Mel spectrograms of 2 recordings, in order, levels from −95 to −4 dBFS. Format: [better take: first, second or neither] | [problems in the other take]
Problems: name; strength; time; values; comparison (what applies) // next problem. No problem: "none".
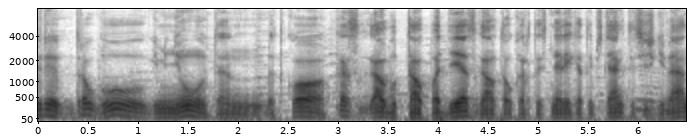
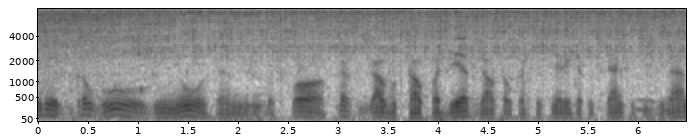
first | background sound (Sink (filling or washing) / Water tap, faucet); 3 dB above the speech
